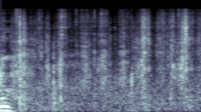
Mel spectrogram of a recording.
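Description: Sandpaper scratching against the end of a wooden skewer as the skewer is rotated inside a cone of sandpaper, sanding it to an even taper; an irregular, scratchy rubbing.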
